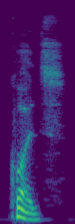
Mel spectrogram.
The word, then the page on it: quads: Australian English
